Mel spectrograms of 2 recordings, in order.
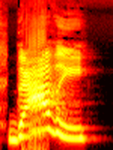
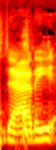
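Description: First: DADDY as a higher "thathee"; toddler mispronunciation. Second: Said in the usual way. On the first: Retold or imitated. Parent imitating son calling his dad, DADDY lisped "thathee". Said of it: "he goes". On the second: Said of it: "That's how he says daddy".

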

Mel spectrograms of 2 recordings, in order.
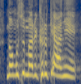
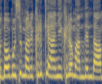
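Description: First: Loud, upset scolding; mock scolding from the sister. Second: Loud, hurt scolding. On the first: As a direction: reproach him sharply, hurt. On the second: Retold or imitated. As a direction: scold her for laughing at the loss. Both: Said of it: "막 이러면서 언니가 막 뭐라 했어".

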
